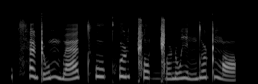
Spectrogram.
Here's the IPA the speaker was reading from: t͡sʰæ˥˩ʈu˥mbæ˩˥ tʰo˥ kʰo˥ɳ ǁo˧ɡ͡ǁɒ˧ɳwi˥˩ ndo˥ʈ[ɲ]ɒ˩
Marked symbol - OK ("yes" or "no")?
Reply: no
